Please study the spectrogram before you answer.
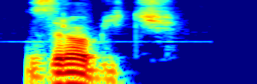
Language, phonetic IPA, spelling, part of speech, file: Polish, [ˈzrɔbʲit͡ɕ], zrobić, verb, Pl-zrobić.ogg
